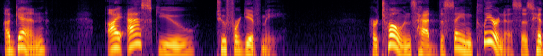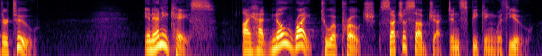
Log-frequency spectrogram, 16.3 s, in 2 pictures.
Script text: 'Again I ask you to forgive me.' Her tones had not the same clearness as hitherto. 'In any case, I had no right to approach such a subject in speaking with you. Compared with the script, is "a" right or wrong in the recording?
right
